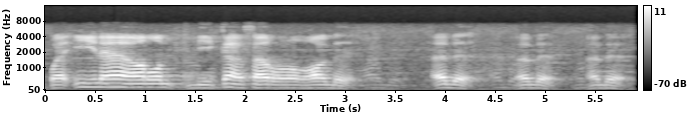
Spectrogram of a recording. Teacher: Dipantulkan. Dia bahkan syiddah. Ba syiddah. Tertekan. Dan efeknya itu ada qalqalah.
